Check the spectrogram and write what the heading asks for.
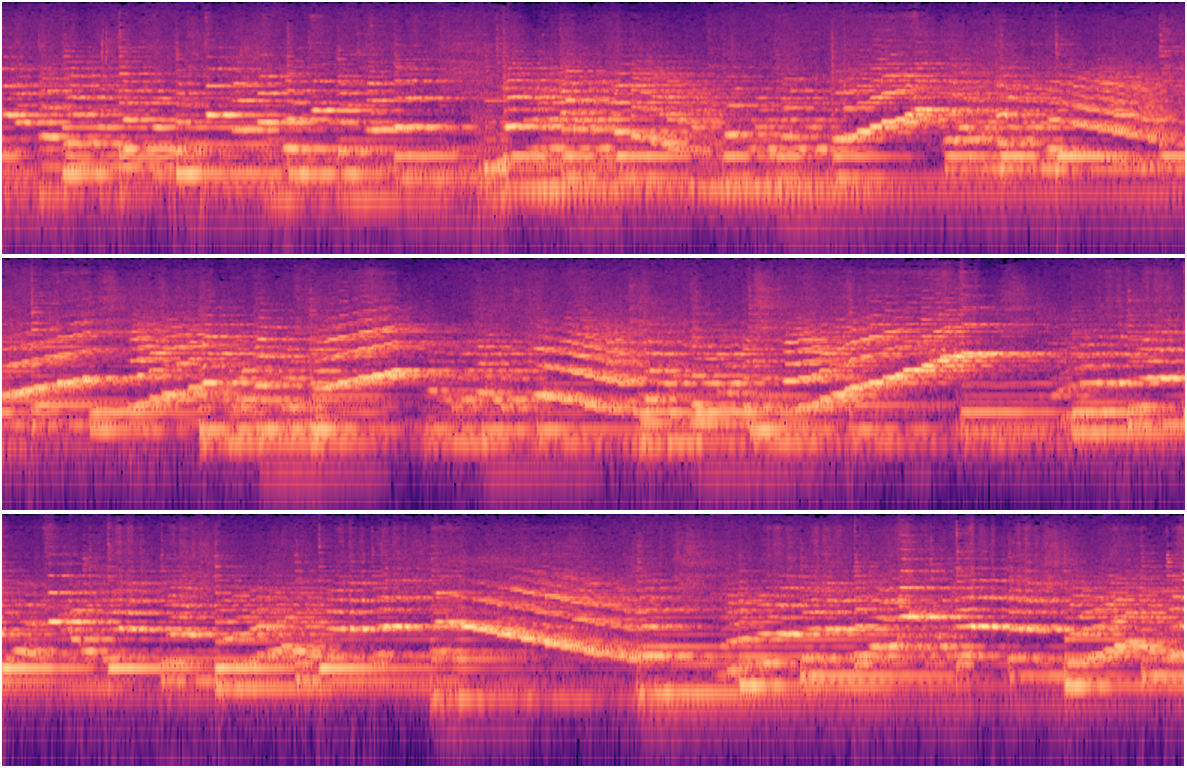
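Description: Flute and concert harp playing together, the flute carrying the melody over the harp. Fast runs sweep up and down in pitch through most of the passage.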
